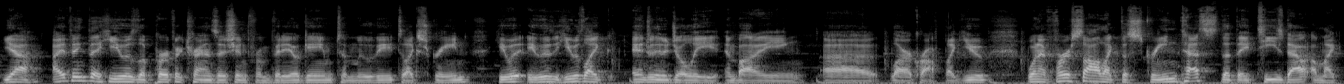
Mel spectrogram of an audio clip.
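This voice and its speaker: A man's voice: on the low side, normal speed, a bit bright. A man co-hosting a podcast, chatting casually about films and games in an informal, slangy way. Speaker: podcast co-host.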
